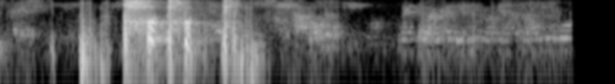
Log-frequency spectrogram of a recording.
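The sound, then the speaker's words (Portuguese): Coughing after choking: a burst of several harsh, loud coughs in quick succession, followed by quieter, softer throat sounds and faint talk. “Marcela, desculpa, tá? Eu engasguei.”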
